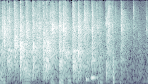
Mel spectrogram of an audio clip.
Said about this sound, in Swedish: Välkommen! Stor applåd!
